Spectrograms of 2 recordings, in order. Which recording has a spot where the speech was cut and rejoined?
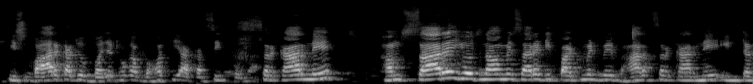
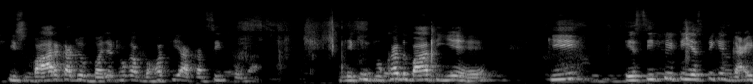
first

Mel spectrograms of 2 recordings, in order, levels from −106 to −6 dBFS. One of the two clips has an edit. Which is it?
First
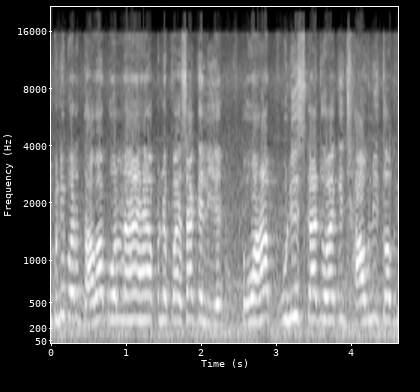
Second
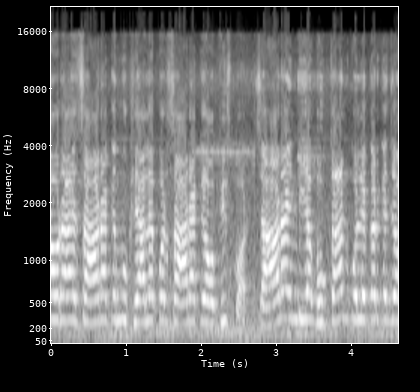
second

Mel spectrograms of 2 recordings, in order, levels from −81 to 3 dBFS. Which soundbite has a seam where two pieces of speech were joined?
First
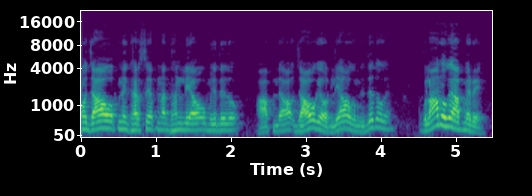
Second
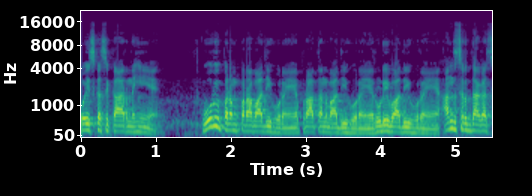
first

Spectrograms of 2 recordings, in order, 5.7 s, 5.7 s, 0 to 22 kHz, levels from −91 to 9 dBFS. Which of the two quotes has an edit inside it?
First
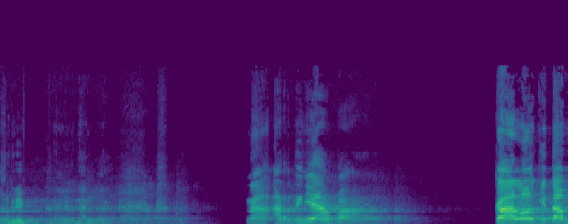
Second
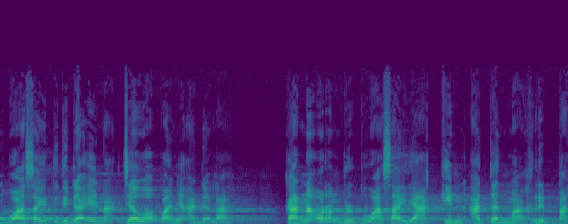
first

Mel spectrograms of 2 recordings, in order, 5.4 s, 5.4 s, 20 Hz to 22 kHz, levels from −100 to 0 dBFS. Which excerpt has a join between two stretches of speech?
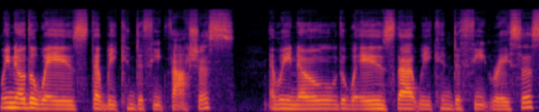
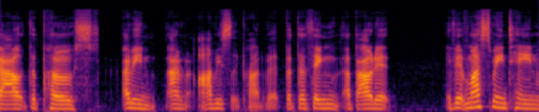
second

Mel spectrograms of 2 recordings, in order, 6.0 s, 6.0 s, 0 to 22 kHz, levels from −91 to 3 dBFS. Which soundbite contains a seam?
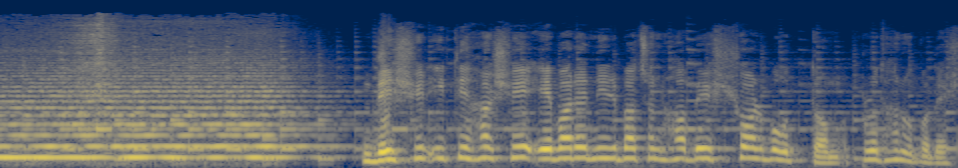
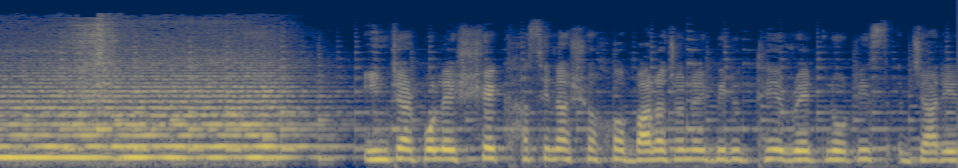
second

